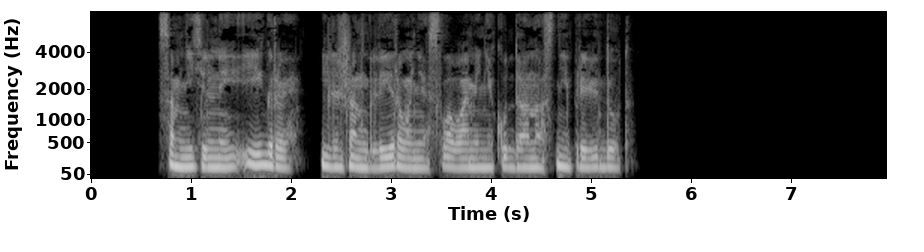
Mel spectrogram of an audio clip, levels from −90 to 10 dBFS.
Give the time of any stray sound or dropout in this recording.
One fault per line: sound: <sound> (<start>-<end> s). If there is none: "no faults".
no faults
